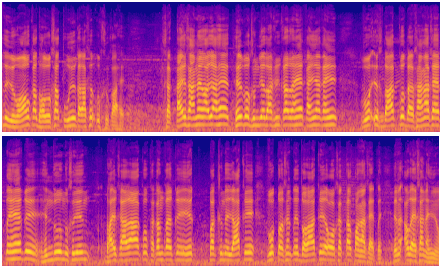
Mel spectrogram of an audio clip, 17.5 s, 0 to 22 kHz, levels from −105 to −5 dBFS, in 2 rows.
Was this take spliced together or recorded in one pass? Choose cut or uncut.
uncut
